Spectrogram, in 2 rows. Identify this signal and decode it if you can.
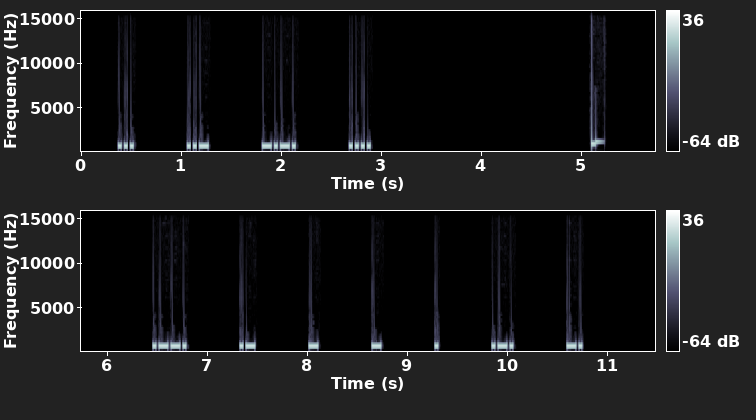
Morse code, heard as a keyed tone, about 40 wpm, spaced as for 14 wpm, 700 Hz. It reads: SUCH PATTERN
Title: 6x Character Spacing - Top 500 Words - 40wpm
